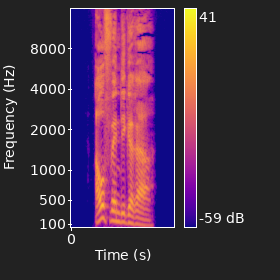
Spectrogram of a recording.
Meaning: inflection of aufwändig: 1. strong/mixed nominative masculine singular comparative degree 2. strong genitive/dative feminine singular comparative degree 3. strong genitive plural comparative degree
- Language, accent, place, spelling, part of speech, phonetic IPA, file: German, Germany, Berlin, aufwändigerer, adjective, [ˈaʊ̯fˌvɛndɪɡəʁɐ], De-aufwändigerer.ogg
